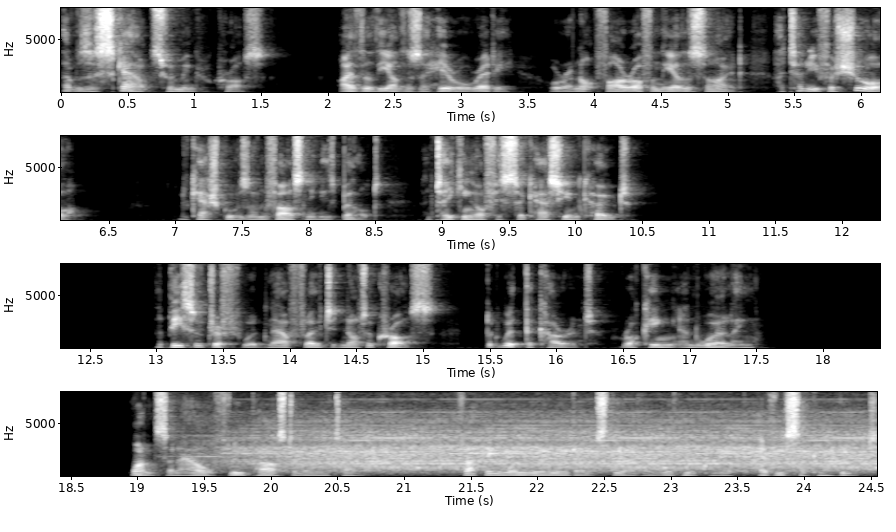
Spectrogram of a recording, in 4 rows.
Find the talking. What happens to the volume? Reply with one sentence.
The volume of the talking stays about the same.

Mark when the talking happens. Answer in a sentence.
The talking can be heard from 0.0 to 10.4 s, from 12.9 to 17.6 s and from 18.9 to 24.5 s.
